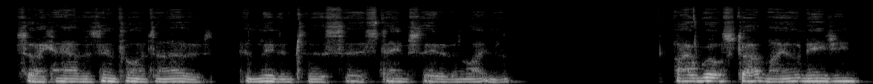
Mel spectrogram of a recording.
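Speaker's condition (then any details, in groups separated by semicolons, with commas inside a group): Parkinson's; tremor varies day to day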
